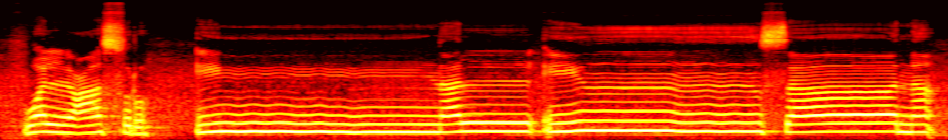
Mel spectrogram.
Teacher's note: ان پہ غنہ ہے اور انسان پہ اخفا ہو رہا ہے، آواز کو چھپا کے نکالیں گے ناک سے۔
